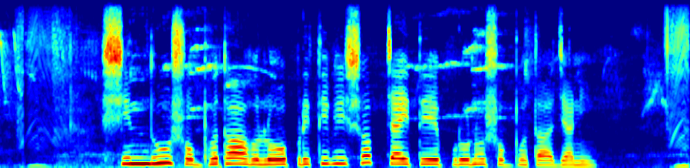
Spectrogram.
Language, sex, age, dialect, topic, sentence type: Bengali, female, 41-45, Northern/Varendri, agriculture, statement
